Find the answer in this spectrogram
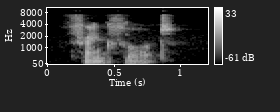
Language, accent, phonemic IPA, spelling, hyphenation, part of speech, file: English, Southern England, /ˈfɹæŋkfɔːt/, Frankfort, Frank‧fort, proper noun, LL-Q1860 (eng)-Frankfort.wav
- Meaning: A number of places in the United States, including: 1. A city, the county seat of Clinton County, Indiana 2. The capital city of Kentucky, and the county seat of Franklin County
